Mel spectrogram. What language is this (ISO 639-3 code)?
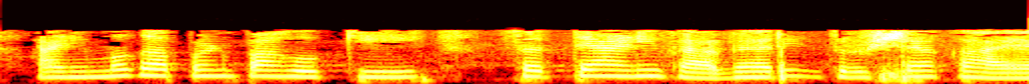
mar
